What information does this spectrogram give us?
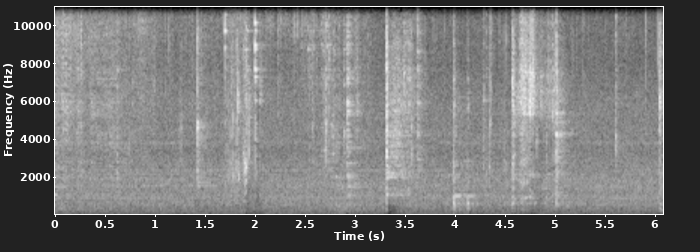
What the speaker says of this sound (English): So now I'm going to put the vegetables in there.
